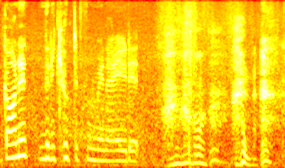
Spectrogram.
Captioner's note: laughing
